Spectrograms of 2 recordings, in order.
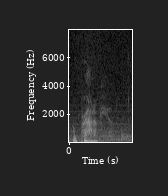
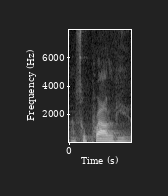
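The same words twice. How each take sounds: First: Much softer, breathy whisper; father whispering to his son; whispered praise. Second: Said in the usual way. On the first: Real, not acted. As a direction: lean in and whisper it. Father repeats praise, hushed.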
